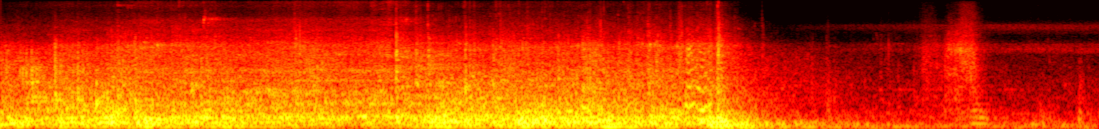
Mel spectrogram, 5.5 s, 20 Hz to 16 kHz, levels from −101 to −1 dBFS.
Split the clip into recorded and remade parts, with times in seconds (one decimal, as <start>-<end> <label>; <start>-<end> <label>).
0.0-2.2 remade; 2.2-3.4 recorded; 3.4-5.5 remade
